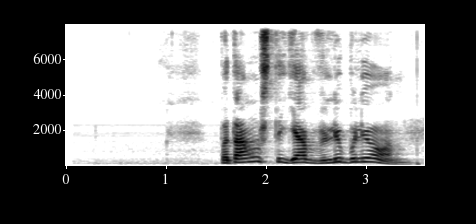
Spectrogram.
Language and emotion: Russian, positive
